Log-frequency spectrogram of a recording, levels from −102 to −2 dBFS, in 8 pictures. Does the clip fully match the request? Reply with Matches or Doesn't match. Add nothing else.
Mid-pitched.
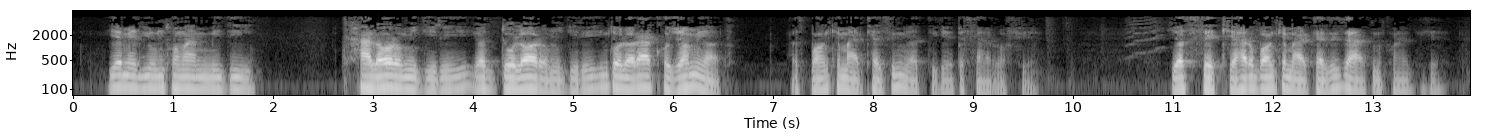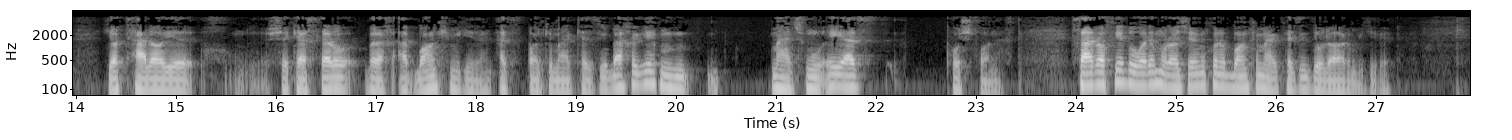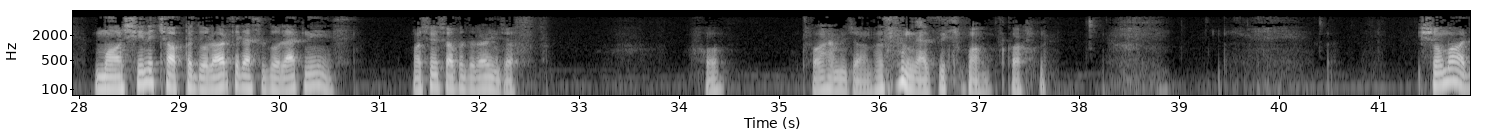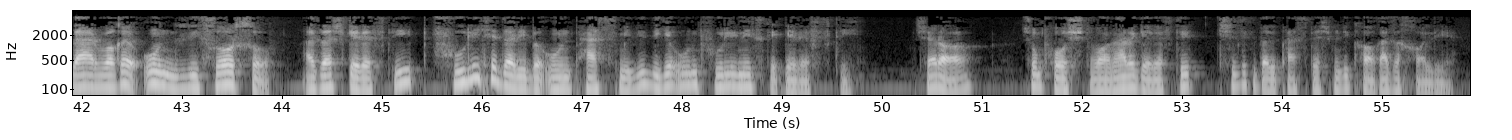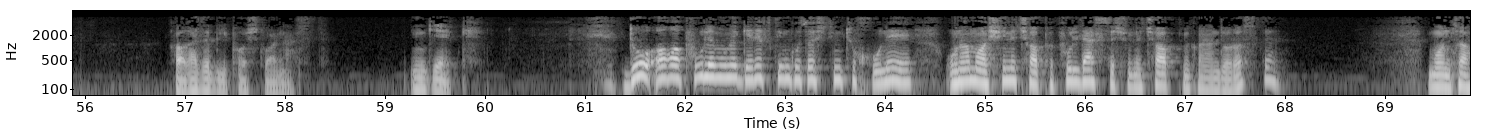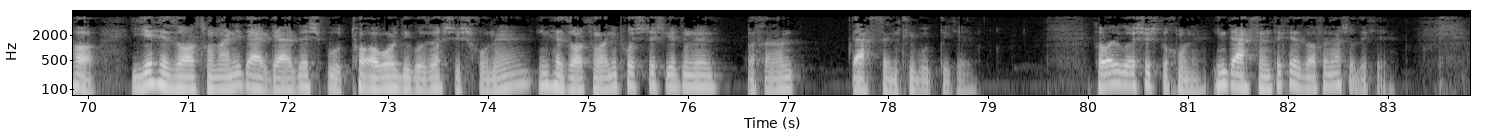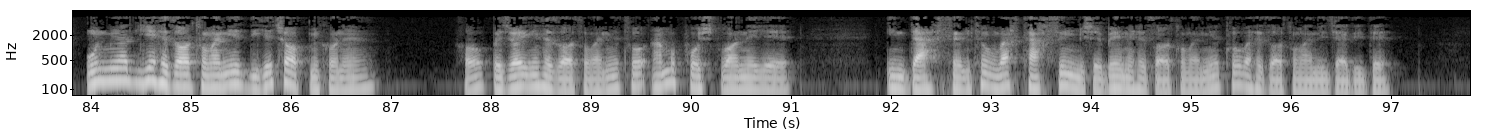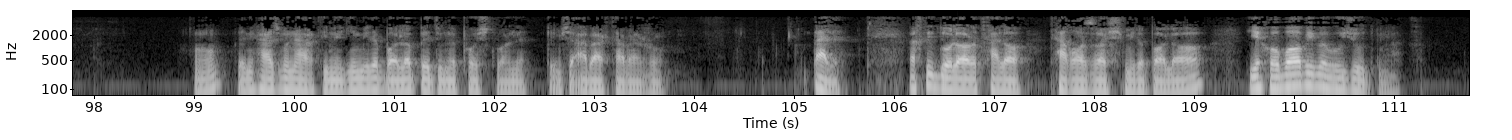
Doesn't match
